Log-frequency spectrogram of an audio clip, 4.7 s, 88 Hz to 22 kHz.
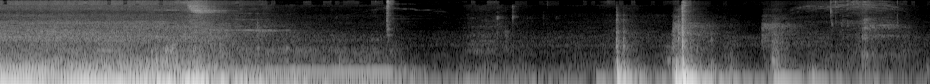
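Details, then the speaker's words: Rebuilt K24 engine in a Honda CRX on its first start after the rebuild: it catches, runs about a second, then winds down and dies with a few clunks; it stalls on its own for an unknown reason. "turned on for a second stall it all by itself try it again okay uh I'm not sure why she's turning off by herself"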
